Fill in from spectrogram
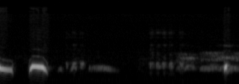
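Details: Spotted dove thúc gù cooing: two loud hollow hooked coos open, followed by soft broken murmuring notes and one short louder note near the end.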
